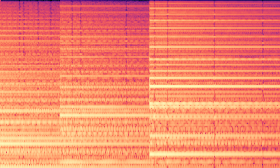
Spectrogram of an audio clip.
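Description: Korg Mono/Poly software synthesizer playing its 'Bellz' bell/decay preset: three struck bell-like notes, each fading slowly, with the second about a second in and the third just past two seconds.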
